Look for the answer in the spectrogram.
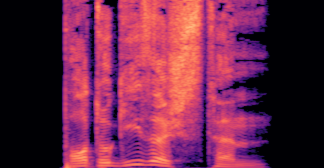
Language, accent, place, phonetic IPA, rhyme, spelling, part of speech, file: German, Germany, Berlin, [ˌpɔʁtuˈɡiːzɪʃstəm], -iːzɪʃstəm, portugiesischstem, adjective, De-portugiesischstem.ogg
- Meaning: strong dative masculine/neuter singular superlative degree of portugiesisch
